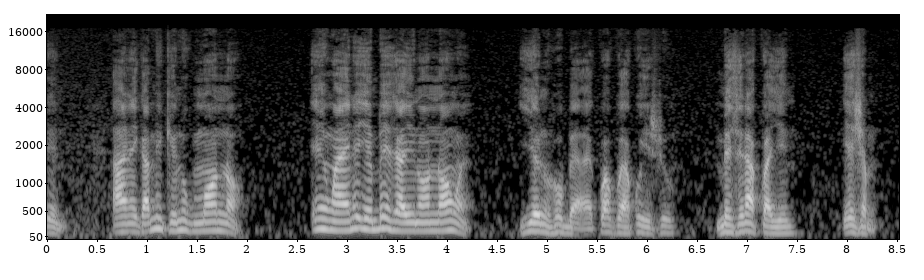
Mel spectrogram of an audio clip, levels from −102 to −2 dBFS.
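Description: From start to finish, the speech carries overdone noise removal. A noise reduction process was pushed too hard. Wherever a frequency band sat close to its noise estimate, it cut that band deeply or silenced it. Softer parts of the voice fell below that line and were removed too. The background between phrases drops away, breaking up into twinkling, warbling specks.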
